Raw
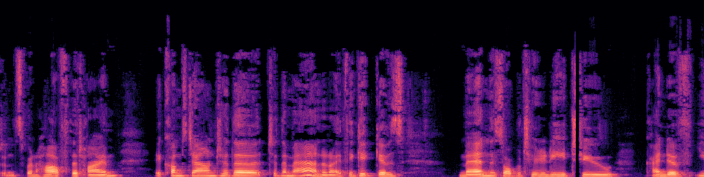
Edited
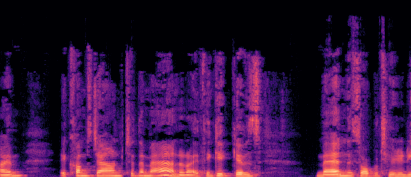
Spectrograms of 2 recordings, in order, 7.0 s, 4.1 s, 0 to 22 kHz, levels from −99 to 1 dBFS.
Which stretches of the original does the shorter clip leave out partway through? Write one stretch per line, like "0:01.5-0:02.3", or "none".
0:02.2-0:02.7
